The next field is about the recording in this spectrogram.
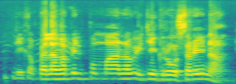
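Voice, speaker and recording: Guy doing a lazy mooching boyfriend, kinda high voice, whines and grumbles, radio drama, slight noise. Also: fairly even intonation, fast, gravelly, darkish tone. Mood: demanding. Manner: grumbling, sluggish. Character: lazy, whining, freeloading boyfriend. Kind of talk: Filipino audio drama acting.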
